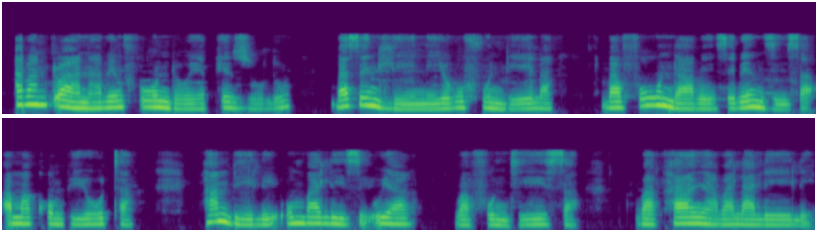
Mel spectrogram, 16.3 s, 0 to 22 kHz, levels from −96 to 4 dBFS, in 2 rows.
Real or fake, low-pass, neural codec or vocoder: real; 7.2 kHz; none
